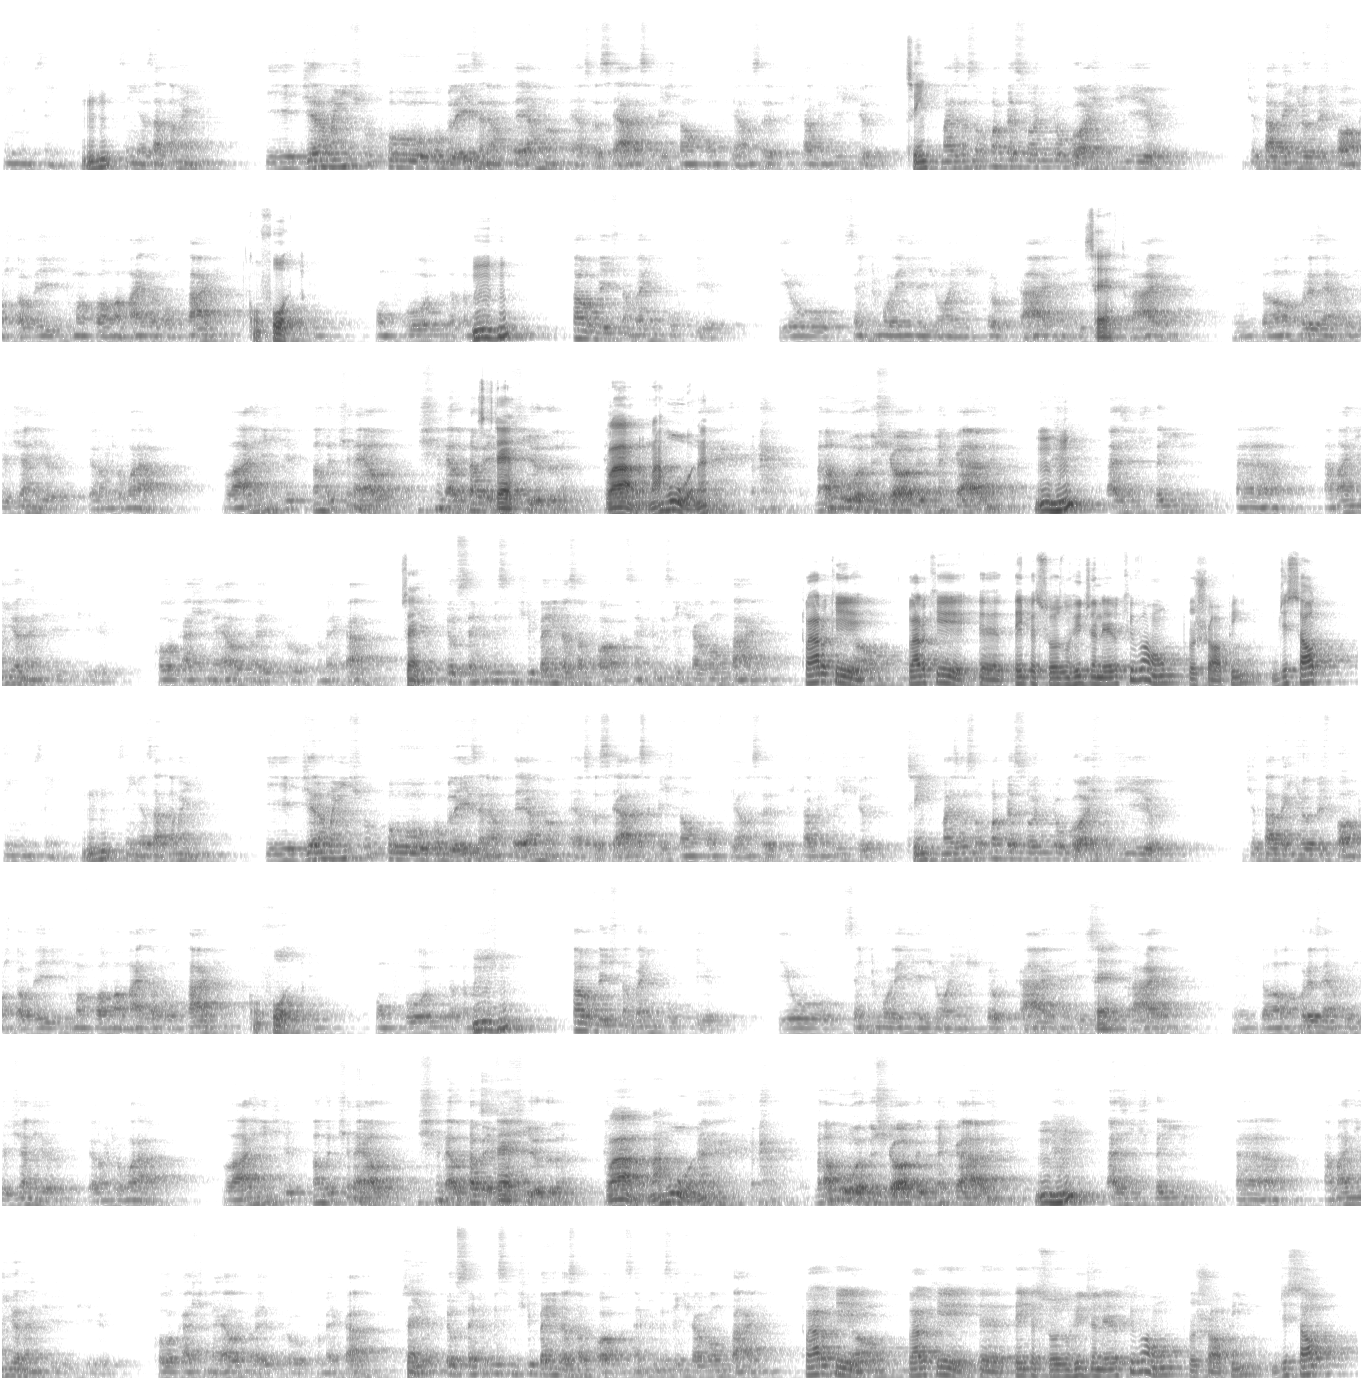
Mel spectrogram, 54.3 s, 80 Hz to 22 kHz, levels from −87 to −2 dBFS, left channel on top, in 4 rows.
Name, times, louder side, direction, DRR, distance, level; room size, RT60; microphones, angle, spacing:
voice 1, 0.0-0.6 1.2-1.9 2.6-8.7 9.4-11.5 12.4-15.8 16.7-16.8 17.3-18.5 19.3-20.7 21.4-24.6 24.9-25.3 25.9-27.8 28.0-28.7 29.4-31.1 31.3-32.8 33.2-33.3 34.1-34.9 35.3-37.1 37.7-37.8 38.2-39.1 39.5-40.0 40.4-41.8 42.3-44.4 44.9-48.4 49.0-49.5, right 1 dB, 35° right, -1 dB, 1.2 m, -45 dB
voice 2, 16.1-16.5 18.3-18.7 24.4-24.7 32.1-32.3 33.2-34.3 37.5-37.9 44.8-45.0 48.8-49.4 49.8-54.0, left 4 dB, 55° left, 9 dB, 0.3 m, -36 dB
7.4 x 3.5 x 3.9 m, 1.1 s
head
